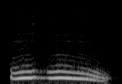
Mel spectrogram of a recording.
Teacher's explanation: पूरा होठ बाहर आ जा रहा है उ तो उ का उच्चारण खाली ओष से होता है ये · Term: ओष्ठ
